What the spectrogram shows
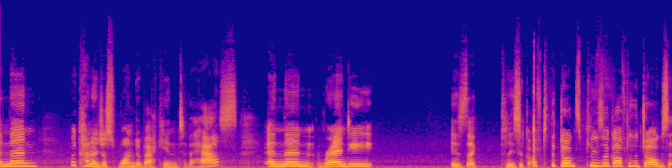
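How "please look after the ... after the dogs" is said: mock choked-up, tearful, pleading tone with repetition. Retelling a tearful plea to look after the dogs: imitating Randy tearing up. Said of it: "Starts tearing up".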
